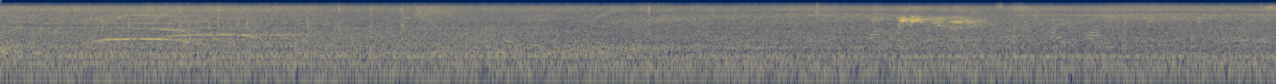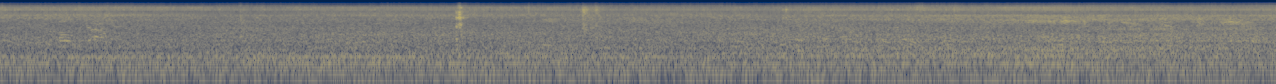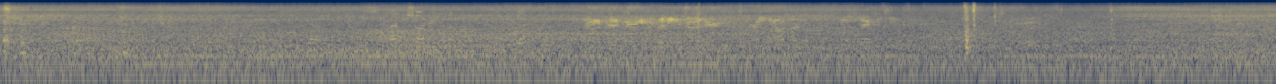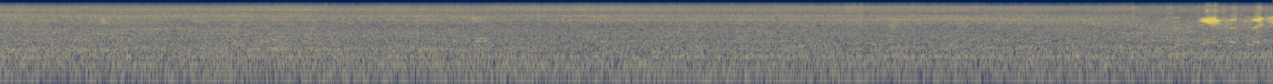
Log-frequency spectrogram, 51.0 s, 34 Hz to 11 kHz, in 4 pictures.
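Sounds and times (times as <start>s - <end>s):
constant low hum: 0.0s - 51.0s
indistinct crowd voices: 0.0s - 51.0s
low engine-like rumble: 0.0s - 51.0s.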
